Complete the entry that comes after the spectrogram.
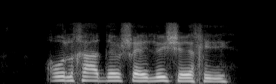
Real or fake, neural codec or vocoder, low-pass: fake; codec, 16 kHz in and 24 kHz out, 0.8 kbps, FocalCodec, streaming, 65536 codes; 7.2 kHz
